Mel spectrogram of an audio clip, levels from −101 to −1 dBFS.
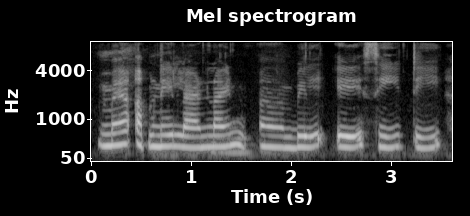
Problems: constant background noise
